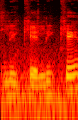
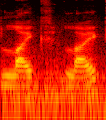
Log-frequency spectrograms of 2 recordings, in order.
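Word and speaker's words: Likelike: this next exit the licky licky highway exit it is pronounced Lakai Lakai not like like it is a Hawaiian word if you're going to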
